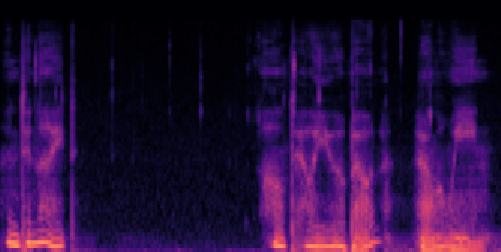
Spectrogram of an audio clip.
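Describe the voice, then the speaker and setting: Male ASMR host: whispered, husky and gravelly, unhurried halting monologue, very dry close sound. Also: mid-range voice, big pitch swings, dark tone, dry recording. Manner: slow, halting delivery with long pauses. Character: mild, tedious energy vampire who lulls people to sleep.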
